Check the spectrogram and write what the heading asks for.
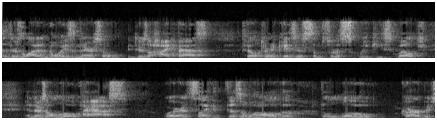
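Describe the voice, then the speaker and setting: A man explaining electronics concepts in an unscripted lesson, speaking haltingly with many restarts and fillers. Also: on the low side. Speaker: electronics educator. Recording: muffled, roomy, faint noise.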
